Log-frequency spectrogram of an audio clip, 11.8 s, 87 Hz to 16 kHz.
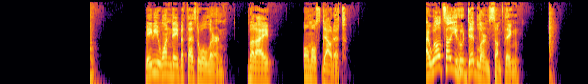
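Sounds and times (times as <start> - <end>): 
heavy server room door thudding shut: 1.8 - 2.1
speech: 2.9 - 5.5, 6.1 - 7.0, 8.5 - 10.5.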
